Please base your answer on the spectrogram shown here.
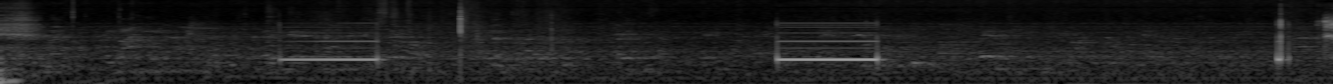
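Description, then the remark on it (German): A telephone busy signal sounds after the call drops: two steady, mid-pitched electronic tones about a second long, separated by a pause, over faint background noise and a few clicks. “Oh, jetzt haben wir einen Moment. Müssen wir nochmal zurückrufen.”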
